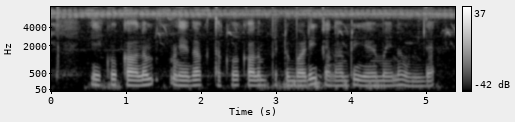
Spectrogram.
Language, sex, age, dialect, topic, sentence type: Telugu, male, 18-24, Southern, banking, question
